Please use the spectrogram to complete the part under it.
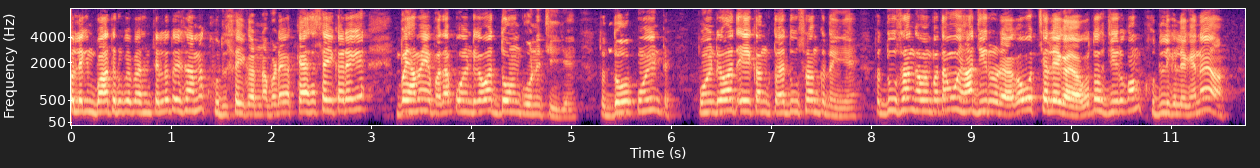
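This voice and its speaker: A male maths teacher explaining step by step, asking questions and answering them himself, repeating key points and calling his viewers friends. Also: very high-pitched. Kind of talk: classroom-style maths explanation. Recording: slightly dull lo-fi recording.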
